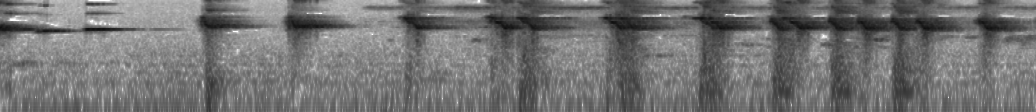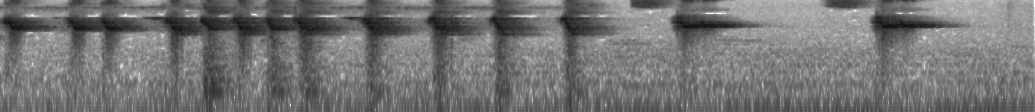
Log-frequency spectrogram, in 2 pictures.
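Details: A Black-headed bulbul (Brachypodius atriceps) gives loud, sharp, high chirps in an uneven series, one or two a second, some doubled, against a quiet background.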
